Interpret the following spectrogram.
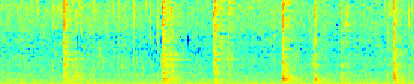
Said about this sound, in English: This is browning pretty good. And those onions cook down pretty good.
